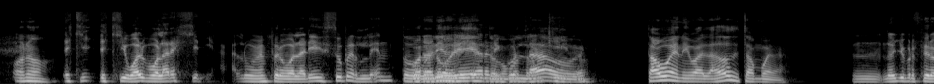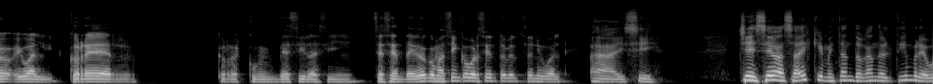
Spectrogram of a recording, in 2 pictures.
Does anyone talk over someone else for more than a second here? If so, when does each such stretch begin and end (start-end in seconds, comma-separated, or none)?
4.0-5.9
